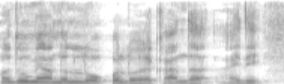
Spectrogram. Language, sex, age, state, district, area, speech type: Manipuri, male, 18-30, Manipur, Imphal West, urban, spontaneous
